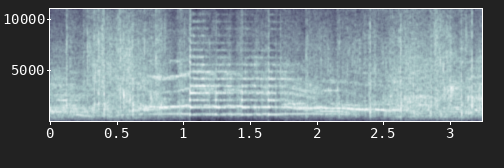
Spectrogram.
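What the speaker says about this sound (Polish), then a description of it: "I za chwilę, mam nadzieję, brawa!" Crowd applause at the opening of an international street theatre festival, outdoor clapping and cheering under a loud sustained horn-like tone, continuous and fairly close.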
